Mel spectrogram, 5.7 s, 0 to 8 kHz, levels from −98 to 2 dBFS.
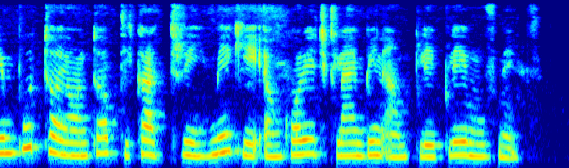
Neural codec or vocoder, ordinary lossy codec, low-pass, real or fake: none; none; 7.2 kHz; real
